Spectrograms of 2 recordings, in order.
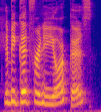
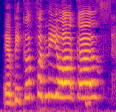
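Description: First: Said in the usual way. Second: High-pitched mock New York accent. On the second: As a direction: ham it up like a New Yorker. Repeats line in New York accent.

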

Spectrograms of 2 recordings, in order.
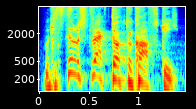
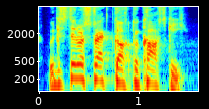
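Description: Both takes have the same delivery.

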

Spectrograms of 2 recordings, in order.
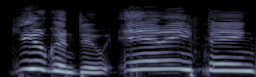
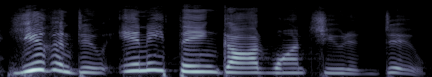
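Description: First: Said pretty. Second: Much louder and punched, plain and blunt; forceful conviction. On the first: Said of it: "you can say it all pretty like". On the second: Speaker giving his own blunt version, loud and forceful. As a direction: hit it hard like you mean it. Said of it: "but to me". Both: Shown as a demonstration.

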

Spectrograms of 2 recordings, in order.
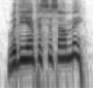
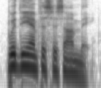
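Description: First: Higher, with a rising lift on "me"; stress on me. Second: Said in the usual way. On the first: Shown as a demonstration. Podcast host to listeners, stressing "me" with a rising lift. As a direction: lift and lean into "me".

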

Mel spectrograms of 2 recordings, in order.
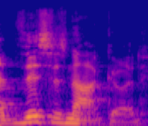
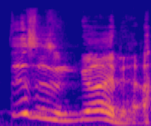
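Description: First: Said in the usual way. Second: Pitched higher, half-laughing emphasis; emphatic repeat. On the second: Shown as a demonstration. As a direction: repeat it higher for comic effect. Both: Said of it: "How about that for analysis right there?".

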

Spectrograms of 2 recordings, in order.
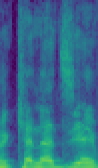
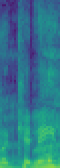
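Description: First: French pronunciation. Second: Said in the usual way. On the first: Retold or imitated. French word, then English version.

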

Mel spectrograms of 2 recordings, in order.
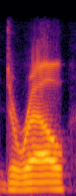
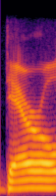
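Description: First: Darrell said as duh-RELL; second-syllable stress. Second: Darrell said as DARR-ul; first-syllable stress. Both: Shown as a demonstration. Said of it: "How do you pronounce this guy's name".

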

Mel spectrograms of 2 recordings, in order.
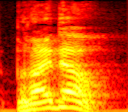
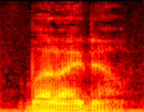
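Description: First: Sudden loud, high "But I don't"; loud, high-pitched "But I don't"; emphatic refusal. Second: Much softer, lower "but I don't"; hushed, resigned "but I don't"; quiet resignation. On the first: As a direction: hit "don't" hard and high, like slamming the door on the temptation. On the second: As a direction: drop to a rueful near-murmur on "but I don't". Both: Acted. Resisting urge to reply.

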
